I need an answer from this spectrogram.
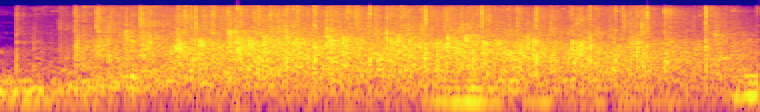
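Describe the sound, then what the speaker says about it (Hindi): Audience clapping fills a welcome ceremony for a singer at a spiritual service centre, a dense, steady burst of applause that starts abruptly and stays loud throughout with no voices over it. "तालियां ठीक से बजाना"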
